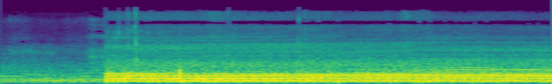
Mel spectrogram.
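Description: A paddle dips and splashes in the water.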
